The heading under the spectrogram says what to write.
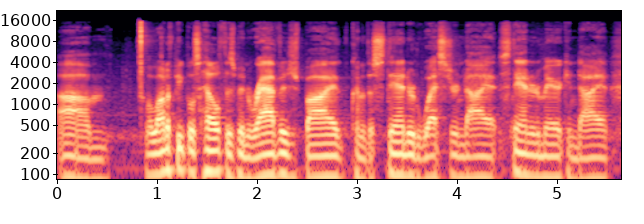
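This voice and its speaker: A man with a Californian accent at a fairly quick pace. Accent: California. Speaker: podcast host. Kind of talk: casual chat. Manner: hesitant with fillers.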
